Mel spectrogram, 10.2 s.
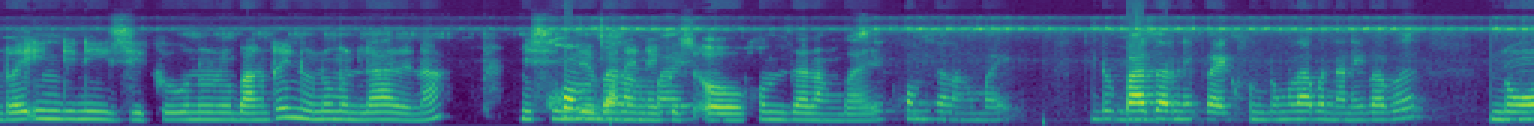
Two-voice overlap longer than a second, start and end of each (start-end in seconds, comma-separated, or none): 3.7-5.8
